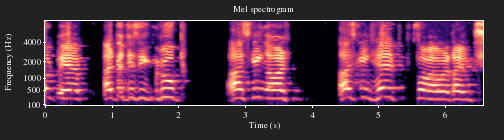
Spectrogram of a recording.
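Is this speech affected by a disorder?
Yes: cerebral palsy.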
